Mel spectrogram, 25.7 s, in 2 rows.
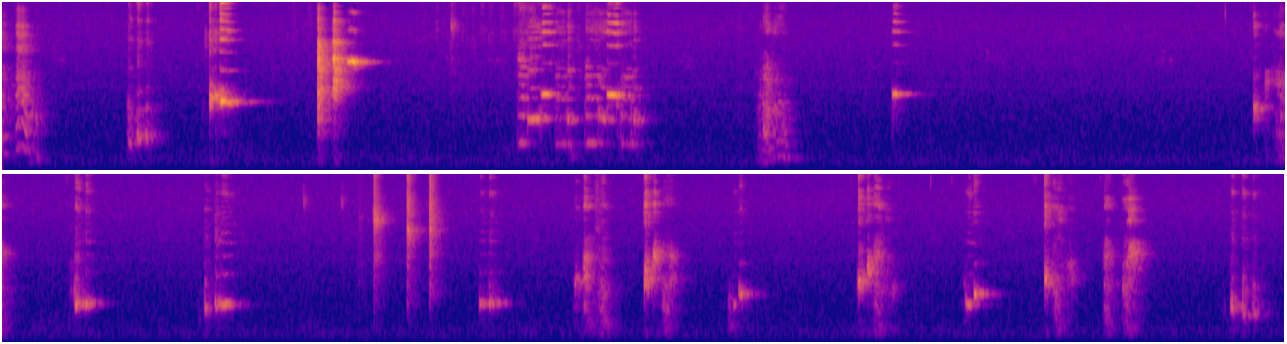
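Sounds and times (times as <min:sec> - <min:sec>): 
African grey parrot talking: 0:00.0 - 0:00.5, 0:05.1 - 0:06.5, 0:07.5 - 0:08.0, 0:12.5 - 0:13.9, 0:18.5 - 0:20.4, 0:21.4 - 0:24.4, 0:25.1 - 0:25.5
African grey parrot imitating birds: 0:01.2 - 0:02.5, 0:03.2 - 0:03.7, 0:05.1 - 0:06.5, 0:08.9 - 0:09.2, 0:12.5 - 0:13.9, 0:14.8 - 0:15.3, 0:17.6 - 0:20.5, 0:21.4 - 0:24.4, 0:25.1 - 0:25.6.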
